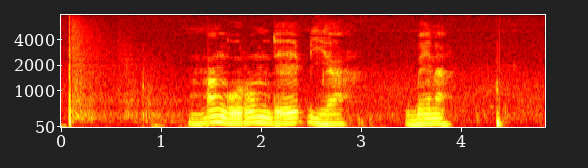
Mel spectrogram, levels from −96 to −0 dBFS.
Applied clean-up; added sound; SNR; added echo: none; Fireworks; 14 dB; none.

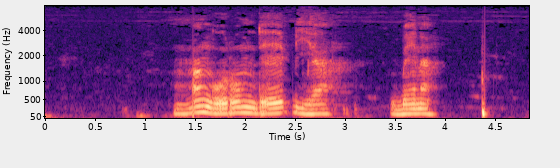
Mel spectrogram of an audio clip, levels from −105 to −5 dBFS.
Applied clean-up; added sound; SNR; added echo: none; none; none; none.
